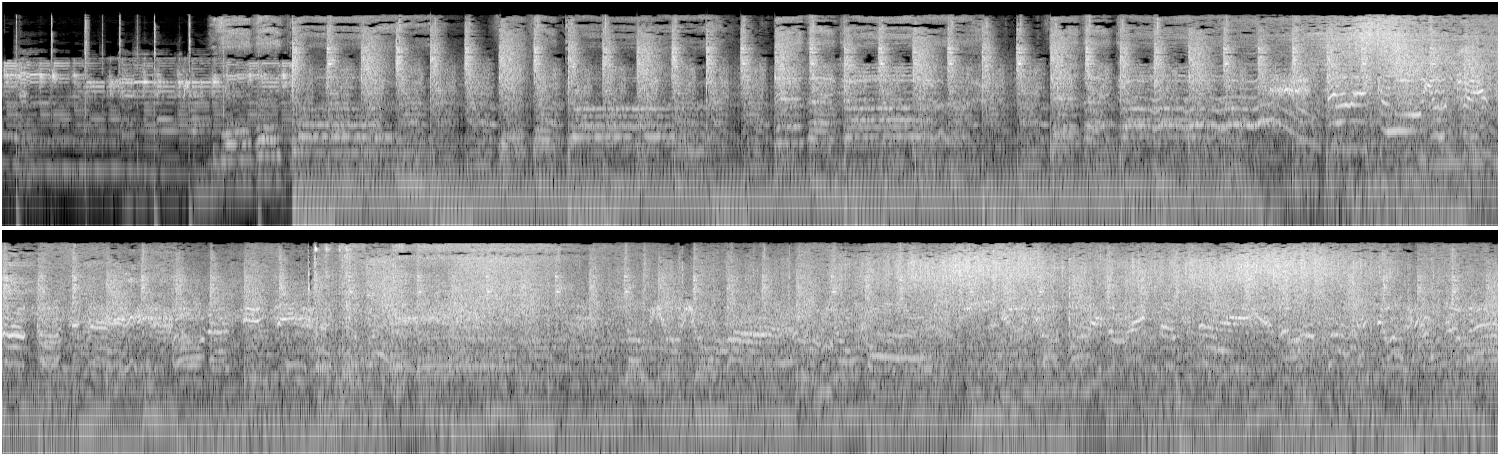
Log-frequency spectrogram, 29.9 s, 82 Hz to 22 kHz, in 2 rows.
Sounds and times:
Music: 0.0s - 29.9s.

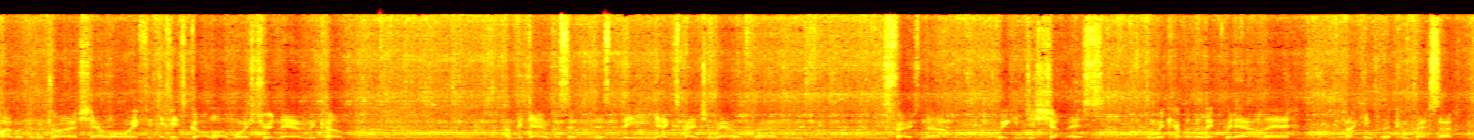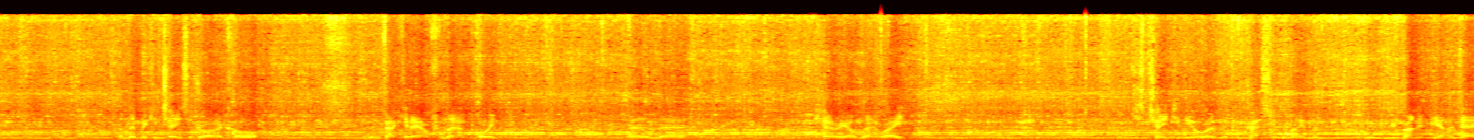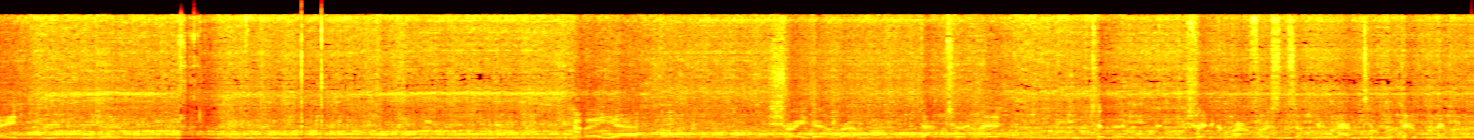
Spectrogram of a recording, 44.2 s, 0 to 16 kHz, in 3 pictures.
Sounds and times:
Speech: 0.0s - 3.6s, 5.1s - 8.1s, 8.8s - 14.6s, 15.9s - 17.4s, 18.4s - 19.8s, 21.0s - 21.7s, 22.8s - 23.9s, 26.0s - 29.8s, 30.4s - 30.8s, 35.2s - 36.0s, 37.2s - 39.6s, 40.3s - 44.2s.

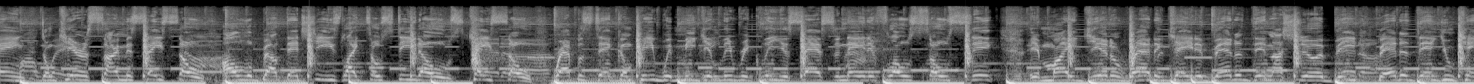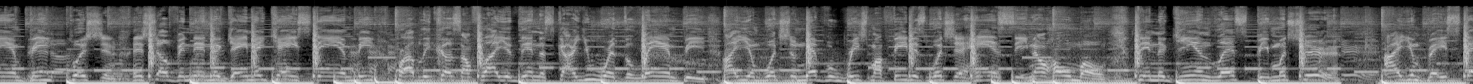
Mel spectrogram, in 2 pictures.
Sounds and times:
Dance music: 0.0s - 29.4s
Independent music: 0.0s - 29.4s.

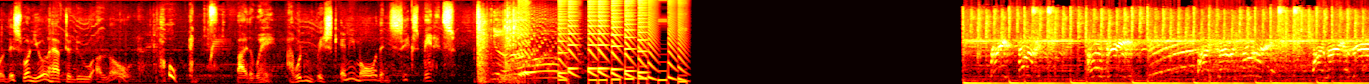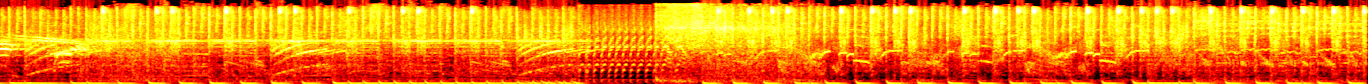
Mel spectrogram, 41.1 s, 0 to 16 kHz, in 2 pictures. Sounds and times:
Speech: 0.0s - 8.4s, 14.9s - 17.1s, 18.0s - 21.8s
Music: 7.8s - 10.4s, 14.5s - 30.4s, 31.1s - 41.0s.

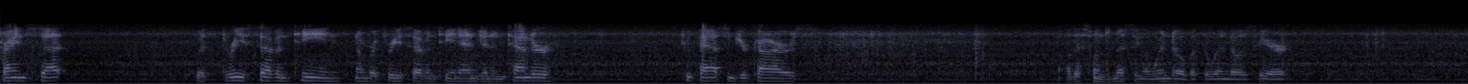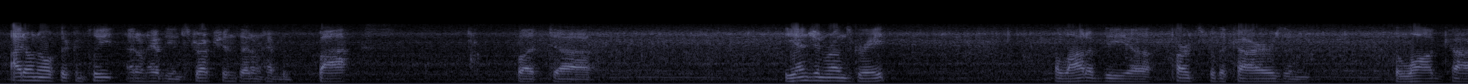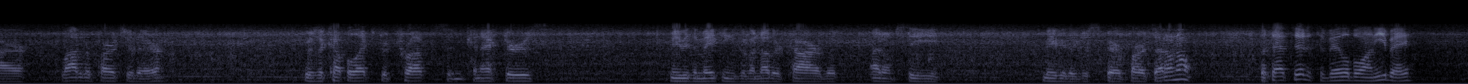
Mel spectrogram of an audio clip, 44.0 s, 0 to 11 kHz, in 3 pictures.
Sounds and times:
Speech: 0.0s - 0.7s, 2.0s - 5.6s, 6.8s - 8.2s, 10.6s - 12.9s, 14.8s - 18.6s, 19.8s - 20.6s, 22.5s - 23.6s, 25.2s - 27.8s, 28.6s - 31.0s, 32.4s - 34.9s, 36.0s - 38.8s, 39.8s - 41.3s, 42.0s - 43.5s.

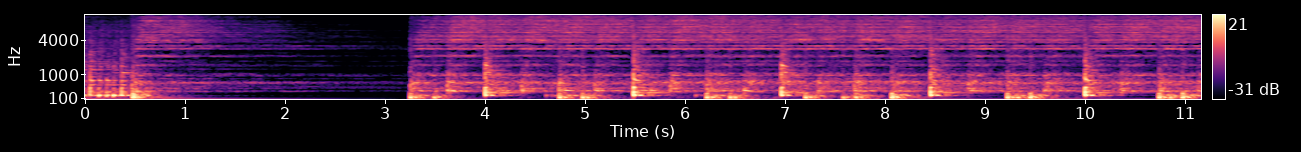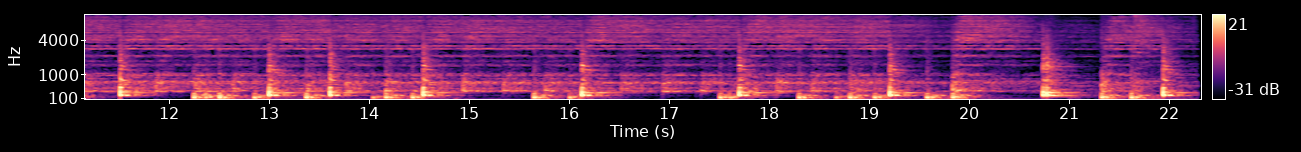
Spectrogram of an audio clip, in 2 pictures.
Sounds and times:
Bass drum: 6.3s - 11.7s, 12.3s - 15.1s.

